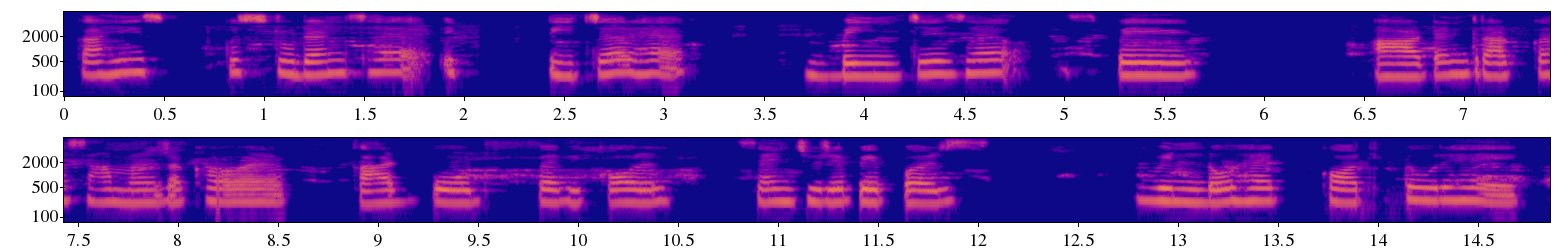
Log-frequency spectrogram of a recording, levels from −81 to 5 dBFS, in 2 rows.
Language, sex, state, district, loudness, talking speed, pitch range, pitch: Hindi, female, Maharashtra, Nagpur, -32 LUFS, 110 wpm, 230-265 Hz, 245 Hz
